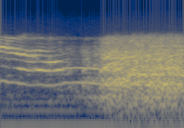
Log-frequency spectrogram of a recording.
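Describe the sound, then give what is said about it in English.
A cat named Minerva, responding to the names of dogs, lets out a long, loud meow that slides downward in pitch, then breaks into a harsher, raspy yowl, with no talking. “This cat is dog happy. I think she'd even respond to a dog she'd never heard of before, like Bowser.”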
